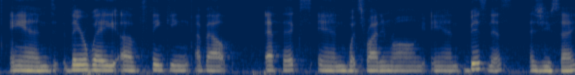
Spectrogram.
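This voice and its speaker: A woman speaks very slowly at a medium pitch in a monotone, flat intonation, with a dark, mellow tone. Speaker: teacher asking a question. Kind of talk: audience question. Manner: loud.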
